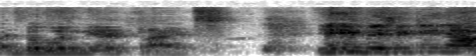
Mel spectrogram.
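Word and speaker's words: Döbereiner: तो यहाँ पे डॉबर्नियर का कुछ और भी प्रोनाउंसिएशन हो सकता है लेकिन हम डॉबर्नियर बोलते हैं तो तुमने डॉबर्नियर ट्रायड्स।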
